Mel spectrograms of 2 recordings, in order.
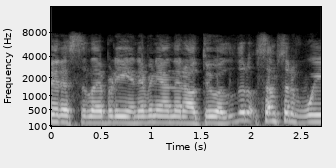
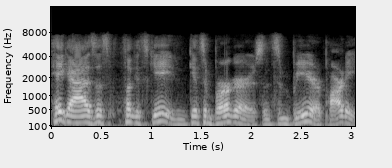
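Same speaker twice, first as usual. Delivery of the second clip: put-on American accent, skateboarder type. Imitating a skateboarder named Mike McGill: put-on American accent. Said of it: "an American accent".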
